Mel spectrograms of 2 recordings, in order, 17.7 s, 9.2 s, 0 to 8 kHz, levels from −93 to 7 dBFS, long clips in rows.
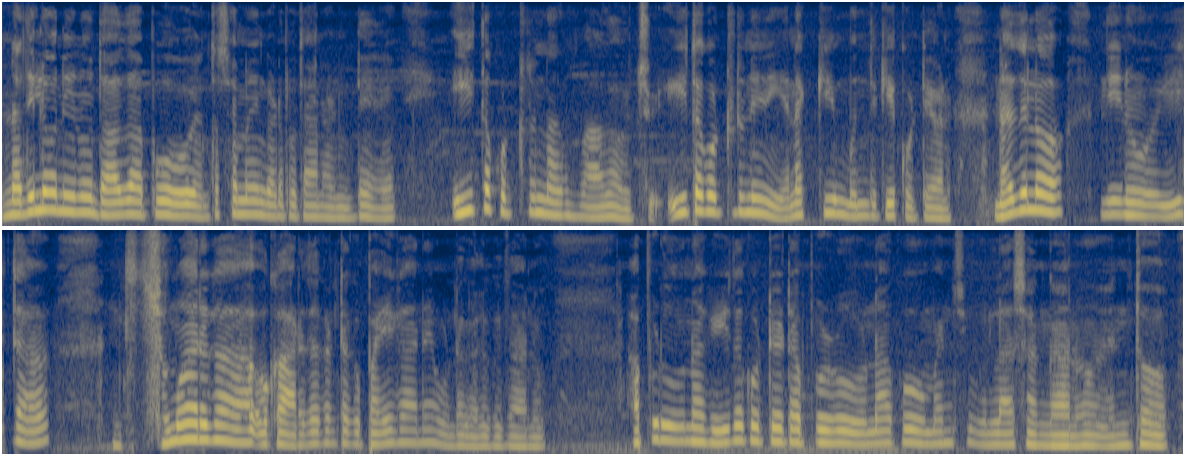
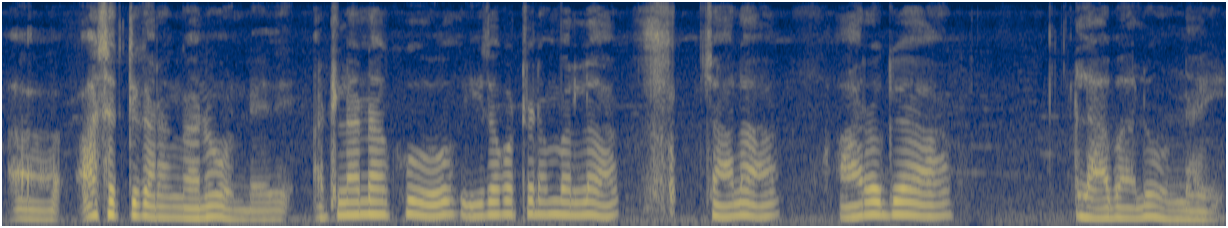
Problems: constant background noise, background conversations at intervals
